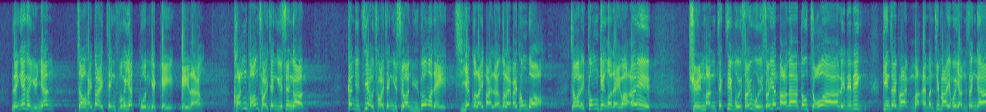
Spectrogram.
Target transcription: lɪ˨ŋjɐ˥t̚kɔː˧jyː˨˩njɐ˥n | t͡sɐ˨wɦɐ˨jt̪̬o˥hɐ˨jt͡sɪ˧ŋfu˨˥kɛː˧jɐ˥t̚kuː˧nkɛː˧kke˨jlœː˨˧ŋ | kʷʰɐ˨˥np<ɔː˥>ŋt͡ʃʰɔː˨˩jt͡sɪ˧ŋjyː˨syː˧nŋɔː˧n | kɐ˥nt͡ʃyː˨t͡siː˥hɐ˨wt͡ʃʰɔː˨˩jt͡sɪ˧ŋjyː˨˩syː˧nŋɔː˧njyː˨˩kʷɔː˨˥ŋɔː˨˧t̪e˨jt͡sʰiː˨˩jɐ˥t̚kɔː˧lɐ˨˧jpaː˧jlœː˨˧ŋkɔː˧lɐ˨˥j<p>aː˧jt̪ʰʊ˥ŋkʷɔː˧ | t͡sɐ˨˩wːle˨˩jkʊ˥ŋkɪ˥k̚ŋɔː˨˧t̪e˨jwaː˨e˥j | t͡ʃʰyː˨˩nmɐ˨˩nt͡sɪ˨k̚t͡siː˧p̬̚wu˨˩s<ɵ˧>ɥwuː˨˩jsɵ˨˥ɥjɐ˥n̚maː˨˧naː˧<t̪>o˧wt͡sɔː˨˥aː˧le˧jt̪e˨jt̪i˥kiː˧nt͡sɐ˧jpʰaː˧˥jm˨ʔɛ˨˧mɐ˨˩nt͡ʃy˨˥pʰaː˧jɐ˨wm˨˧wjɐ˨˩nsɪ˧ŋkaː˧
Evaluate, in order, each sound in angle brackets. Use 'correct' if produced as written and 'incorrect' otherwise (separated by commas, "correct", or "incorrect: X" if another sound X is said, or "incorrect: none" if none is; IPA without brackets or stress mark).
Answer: incorrect: ɔː˨˥, correct, incorrect: ɵ˨˥, correct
